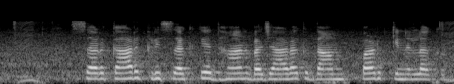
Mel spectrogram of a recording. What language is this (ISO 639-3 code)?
mai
